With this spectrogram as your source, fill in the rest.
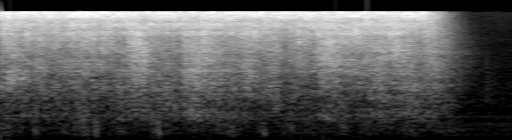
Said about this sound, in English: Air gets up in there and cleans that all out.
